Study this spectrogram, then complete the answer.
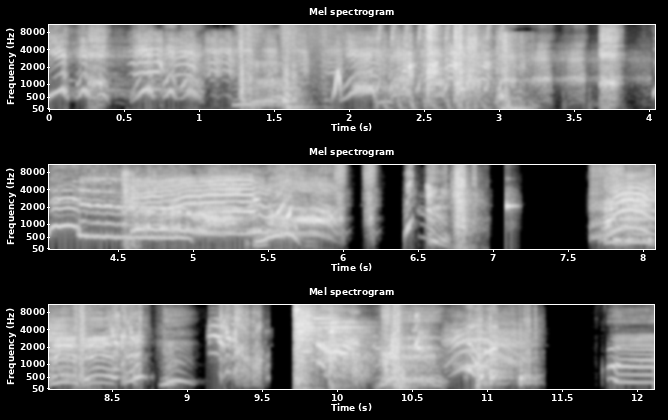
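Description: Cartoon creatures babble and squeal in high, squeaky voices.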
